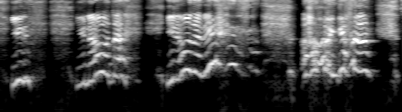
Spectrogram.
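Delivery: loud, high, building squeal; high-pitched giddy outburst, stretched at the end; overexcited disbelief. Acted. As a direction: laugh and squeal in fan amazement. Overjoyed the kid knows the band.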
